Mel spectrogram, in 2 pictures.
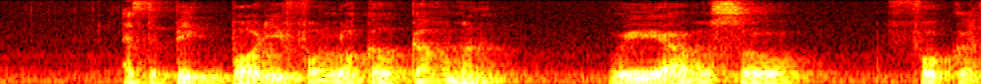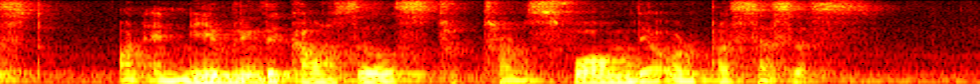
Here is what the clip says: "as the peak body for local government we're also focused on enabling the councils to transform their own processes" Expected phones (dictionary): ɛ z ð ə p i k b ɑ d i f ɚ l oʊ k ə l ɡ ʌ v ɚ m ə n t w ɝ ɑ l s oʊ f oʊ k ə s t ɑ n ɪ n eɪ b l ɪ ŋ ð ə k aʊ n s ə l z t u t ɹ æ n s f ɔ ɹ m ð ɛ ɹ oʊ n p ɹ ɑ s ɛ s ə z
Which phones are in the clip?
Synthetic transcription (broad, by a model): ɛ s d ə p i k b ɑ d i f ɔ l oʊ k ə l ɡ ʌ v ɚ m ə n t w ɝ ɑ l s oʊ f oʊ k ə s t ɑ n ɪ n eɪ b l ɪ ŋ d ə k aʊ n s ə l s t u t ɹ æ n s f ɔ m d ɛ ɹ oʊ n p ɹ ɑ s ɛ s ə s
